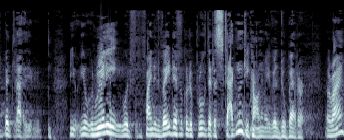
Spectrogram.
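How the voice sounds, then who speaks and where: A man speaks at a fairly quick pace with a fairly high pitch, lively intonation and a somewhat breathy sound over a quiet background. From India. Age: 70s. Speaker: economics professor. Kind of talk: keynote speech. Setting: conference stage with audience. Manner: conversational, frequent fillers and repetitions.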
